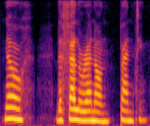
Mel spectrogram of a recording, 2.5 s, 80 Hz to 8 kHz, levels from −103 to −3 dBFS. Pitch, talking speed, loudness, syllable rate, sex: 225 Hz, 145 wpm, -17 LUFS, 4.7 syllables/s, female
